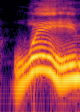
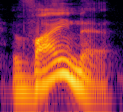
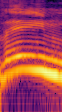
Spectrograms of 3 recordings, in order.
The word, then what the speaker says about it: Wayne: alien to Germany that everyone pronounces it Weine when they see it written. And the only way I can get it through to them how it's really pronounced is by saying, like John Wayne.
